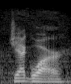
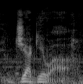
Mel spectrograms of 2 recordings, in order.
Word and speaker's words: Jaguar: time I'd seen a British commercial for Jaguar, as Americans pronounce it, and it was emphasized Jaguar.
